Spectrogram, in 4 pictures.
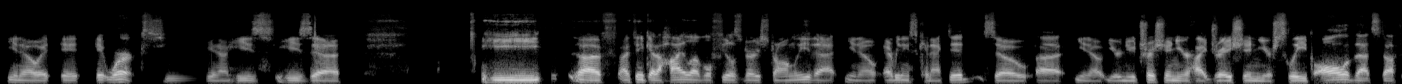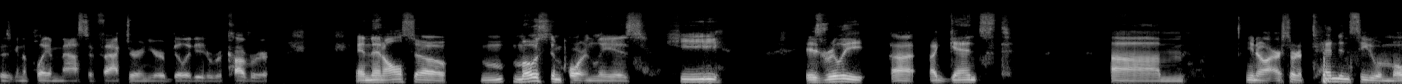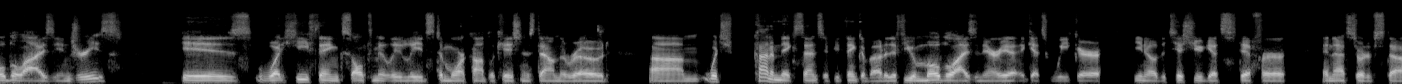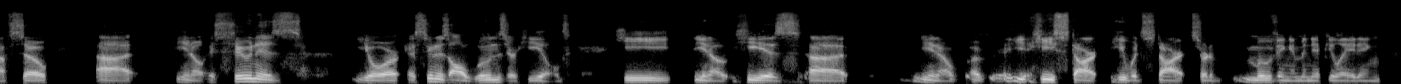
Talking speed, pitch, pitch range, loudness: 160 wpm, 100 Hz, 90-120 Hz, -21 LUFS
